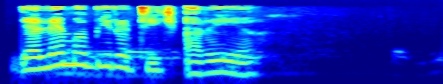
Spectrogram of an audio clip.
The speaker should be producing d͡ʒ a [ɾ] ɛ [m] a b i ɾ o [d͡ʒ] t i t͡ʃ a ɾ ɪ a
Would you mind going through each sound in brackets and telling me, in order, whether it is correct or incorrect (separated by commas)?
incorrect, correct, incorrect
